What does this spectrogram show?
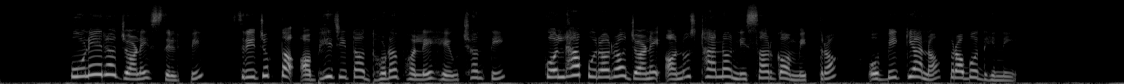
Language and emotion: Odia, neutral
